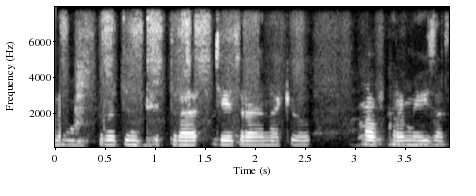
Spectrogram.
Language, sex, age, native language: Icelandic, male, 11, Icelandic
